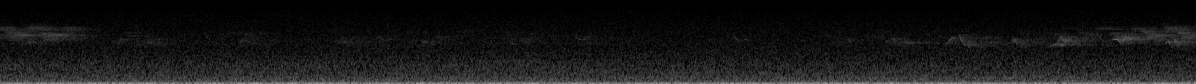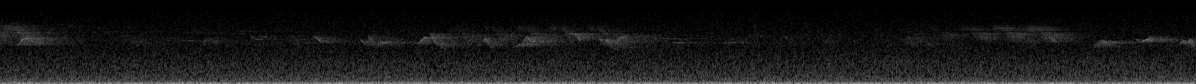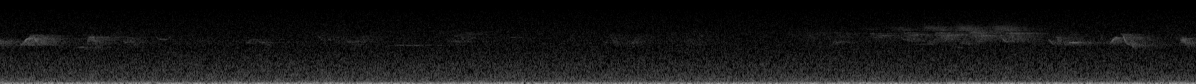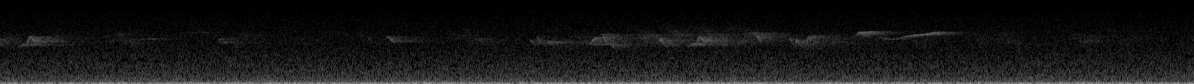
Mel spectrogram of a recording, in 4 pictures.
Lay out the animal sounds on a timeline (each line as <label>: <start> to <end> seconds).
Ovenbird (Seiurus aurocapilla): 0.0 to 1.1 seconds
Red-eyed Vireo (Vireo olivaceus): 0.0 to 47.8 seconds
Scarlet Tanager (Piranga olivacea): 8.7 to 12.7 seconds
Ovenbird (Seiurus aurocapilla): 10.6 to 12.6 seconds
Hermit Thrush (Catharus guttatus): 13.7 to 14.6 seconds
Scarlet Tanager (Piranga olivacea): 15.0 to 18.4 seconds
Ovenbird (Seiurus aurocapilla): 16.3 to 18.2 seconds
Hermit Thrush (Catharus guttatus): 18.3 to 19.3 seconds
Ovenbird (Seiurus aurocapilla): 21.1 to 22.8 seconds
Scarlet Tanager (Piranga olivacea): 22.4 to 25.4 seconds
Hermit Thrush (Catharus guttatus): 27.8 to 28.8 seconds
Ovenbird (Seiurus aurocapilla): 32.4 to 34.4 seconds
Scarlet Tanager (Piranga olivacea): 33.4 to 36.5 seconds
Hermit Thrush (Catharus guttatus): 37.1 to 38.4 seconds
Scarlet Tanager (Piranga olivacea): 39.5 to 44.3 seconds
Ovenbird (Seiurus aurocapilla): 41.9 to 43.6 seconds
Eastern Wood-Pewee (Contopus virens): 44.1 to 45.5 seconds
